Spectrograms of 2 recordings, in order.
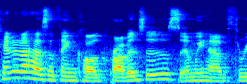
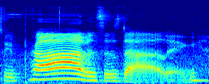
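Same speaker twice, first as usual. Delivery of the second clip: slow, hammed-up fancy society voice; super fancy; 9 dB louder, much slower than usual. Shown as a demonstration. Streamer correcting chat's idea of her, super-fancy voice. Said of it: "I meant super fancy".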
